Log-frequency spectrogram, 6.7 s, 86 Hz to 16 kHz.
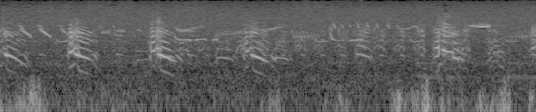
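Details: A pair of lesser black-backed gulls near the breeding colony on Rottumerplaat, Netherlands, 3 June 2023, give harsh, downslurred calls in overlapping bursts over steady low wind rumble.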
